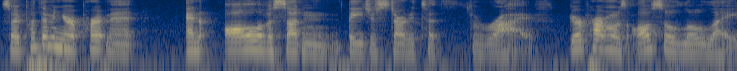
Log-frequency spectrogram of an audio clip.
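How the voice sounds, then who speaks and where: A woman speaks at a moderate pace in a normal speaking voice, her fairly low pitch showing ordinary variation. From New York City (Brooklyn, Bensonhurst). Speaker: podcast co-host. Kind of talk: casual chat.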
